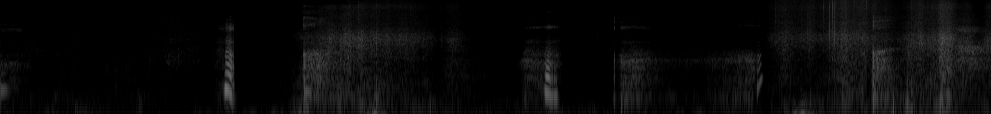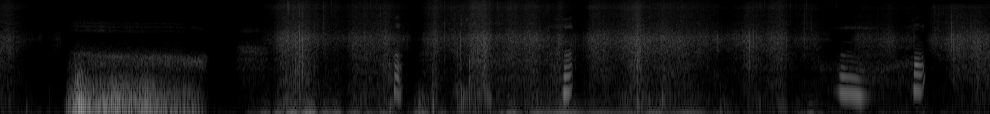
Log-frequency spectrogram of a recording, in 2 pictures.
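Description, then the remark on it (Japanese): ASMR ear cleaning finish, removing fine earwax: soft, fluffy rustling of a bonten mixed with long, airy breaths and exhales, arriving in uneven bursts with brief pauses, including one deeper blown puff midway. “お耳の仕上げ、梵天糖と吐息で細かい耳垢を取っていきますからね。”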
